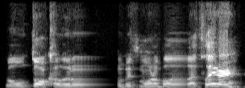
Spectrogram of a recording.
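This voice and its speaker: A man's voice: medium pitch, wildly swooping pitch, fairly quick, fairly bright tone. A man from Croatia in his twenties, a PhD student, explaining his research step by step in an interview.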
